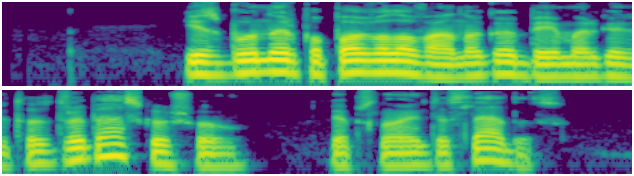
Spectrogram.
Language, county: Lithuanian, Vilnius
